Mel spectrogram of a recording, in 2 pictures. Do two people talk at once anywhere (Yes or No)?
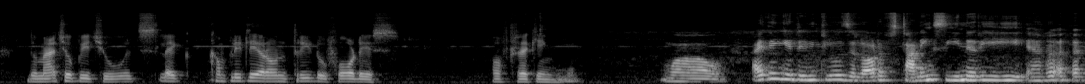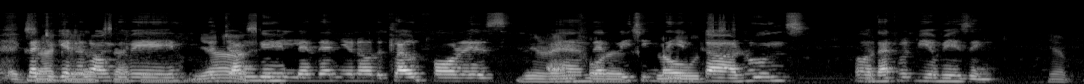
Yes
